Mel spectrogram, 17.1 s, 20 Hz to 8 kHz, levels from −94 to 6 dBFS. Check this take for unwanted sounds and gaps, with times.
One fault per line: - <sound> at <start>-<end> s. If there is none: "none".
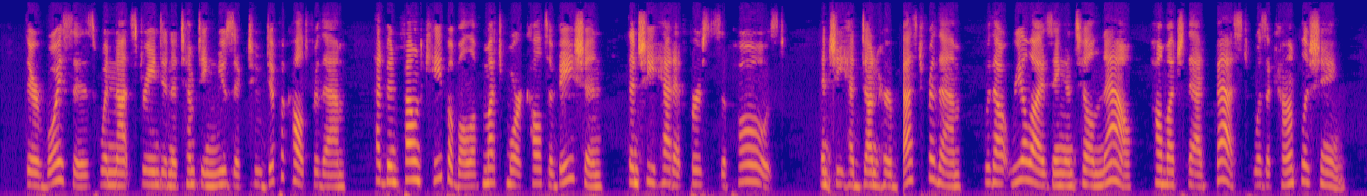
- dropout at 11.2-11.3 s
